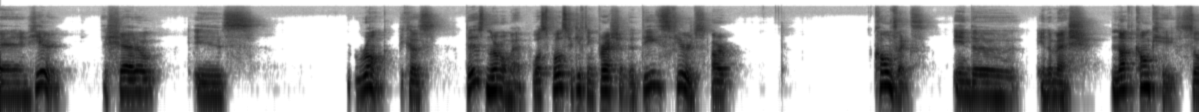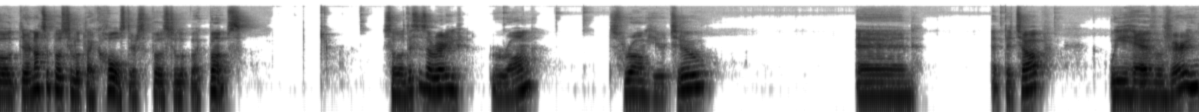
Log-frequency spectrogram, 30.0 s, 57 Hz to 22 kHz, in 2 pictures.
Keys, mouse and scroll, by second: 4.3 click, 19.2 right click, 19.8-21.0 drag, 21.7 click, 22.4-27.2 drag, 27.9-29.9 drag.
